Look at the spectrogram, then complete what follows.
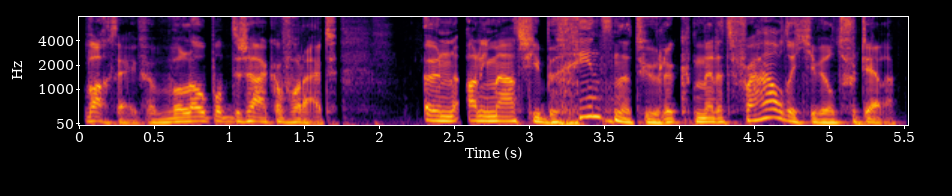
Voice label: dutch animation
